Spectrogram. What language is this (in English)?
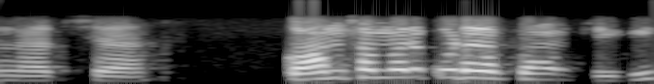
Odia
